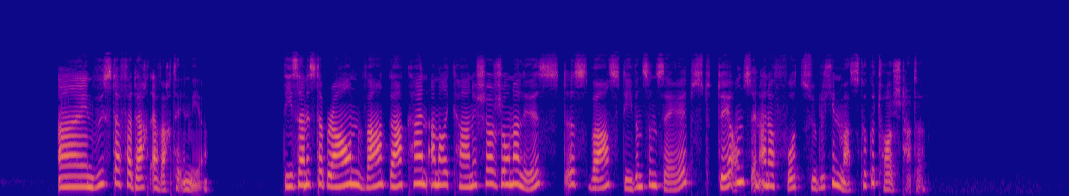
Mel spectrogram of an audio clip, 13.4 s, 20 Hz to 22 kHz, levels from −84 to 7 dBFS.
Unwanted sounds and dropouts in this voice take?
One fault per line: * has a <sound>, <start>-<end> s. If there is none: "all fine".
all fine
